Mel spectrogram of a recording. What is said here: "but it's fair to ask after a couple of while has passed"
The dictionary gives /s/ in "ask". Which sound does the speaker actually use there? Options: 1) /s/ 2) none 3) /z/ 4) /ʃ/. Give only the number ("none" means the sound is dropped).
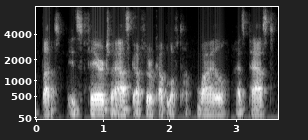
1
